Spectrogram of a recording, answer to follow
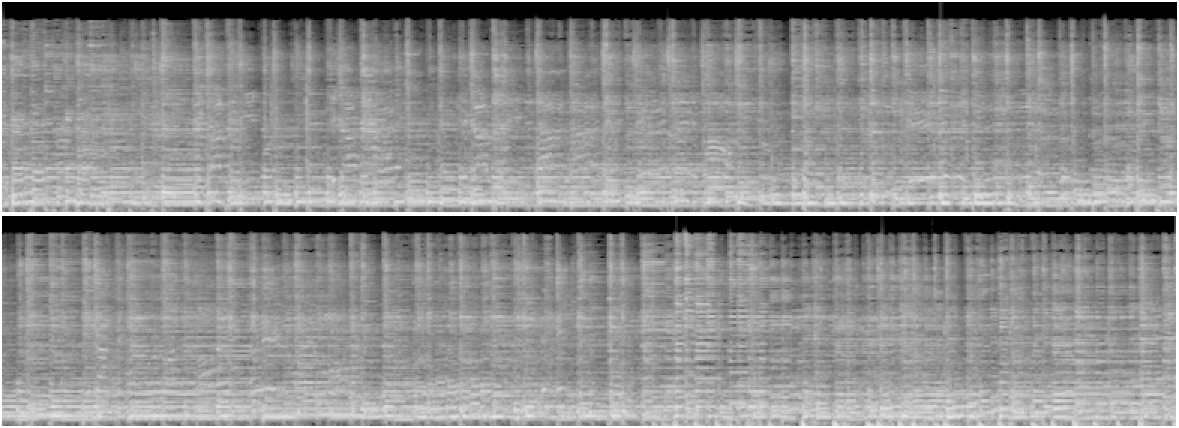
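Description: Three steel-string acoustic guitars playing an instrumental together, with a busy picked lead over picked and strummed chords. The playing is loud and steady throughout.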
